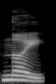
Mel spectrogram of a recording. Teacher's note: So Munster they say lay instead of lee. Naoi. Right, so you don't get that kind of glidey sound.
